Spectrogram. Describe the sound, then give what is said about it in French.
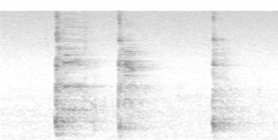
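A person coughs three times at uneven intervals. Each cough is a short, fairly loud burst over quiet background hiss, with no talking. “quelqu'un qui a toussé.”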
